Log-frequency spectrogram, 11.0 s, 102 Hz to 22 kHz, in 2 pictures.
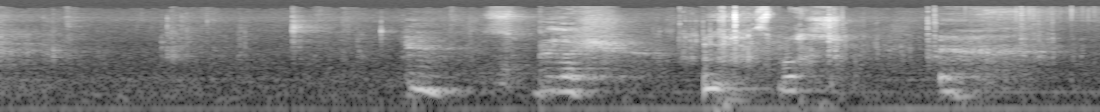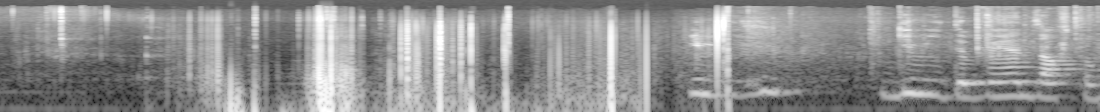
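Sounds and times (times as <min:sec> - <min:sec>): phone microphone handling noise: 0:06.4 - 0:08.8.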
